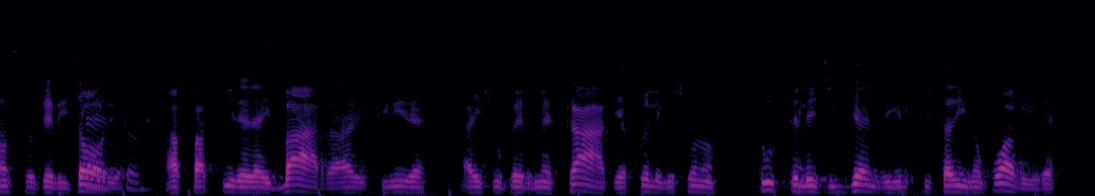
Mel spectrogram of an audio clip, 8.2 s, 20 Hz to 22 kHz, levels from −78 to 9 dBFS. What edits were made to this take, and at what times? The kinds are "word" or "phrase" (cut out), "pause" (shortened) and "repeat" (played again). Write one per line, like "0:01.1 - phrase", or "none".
none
